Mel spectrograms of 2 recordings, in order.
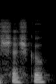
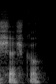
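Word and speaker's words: Šeško: Um, I hope I'm saying that right. I believe it's Shesho. Benjamin Sheshko. Yeah, Benjamin Sheshko.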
